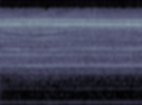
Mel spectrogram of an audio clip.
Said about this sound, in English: And then we did a helicopter adventure over the volcano. Super sick. All right. I'll show you some of the footy here. Can you see that?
